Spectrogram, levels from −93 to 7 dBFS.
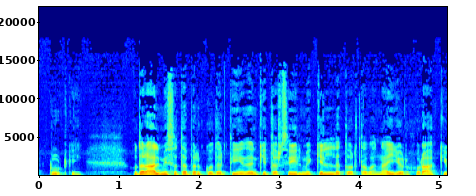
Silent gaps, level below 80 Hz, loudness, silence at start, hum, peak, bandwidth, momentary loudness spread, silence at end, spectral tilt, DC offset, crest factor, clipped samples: none; -58 dBFS; -25 LUFS; 0.15 s; none; -6 dBFS; 16 kHz; 10 LU; 0 s; -6.5 dB/octave; under 0.1%; 20 dB; under 0.1%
